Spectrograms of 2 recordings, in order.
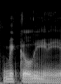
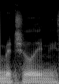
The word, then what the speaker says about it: Michelini: I guess I should have, but it's Michelini, okay, not Michelini.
